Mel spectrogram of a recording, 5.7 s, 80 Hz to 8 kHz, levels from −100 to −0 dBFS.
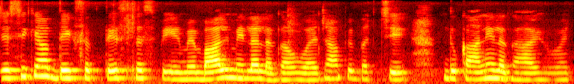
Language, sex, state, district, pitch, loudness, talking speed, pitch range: Hindi, female, Bihar, Gaya, 215 Hz, -18 LUFS, 220 wpm, 200-235 Hz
